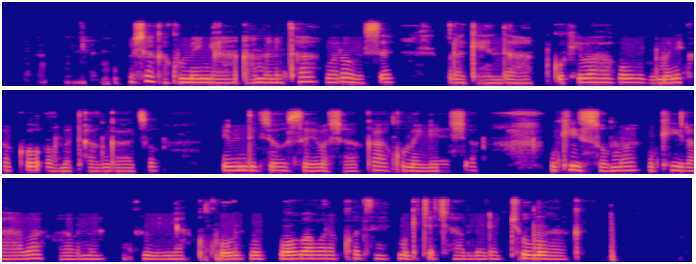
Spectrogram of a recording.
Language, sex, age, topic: Rundi, female, 25-35, education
